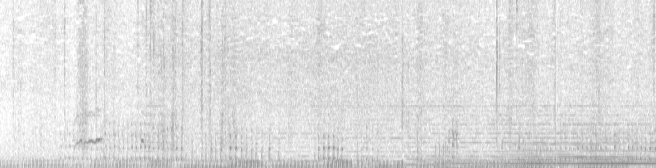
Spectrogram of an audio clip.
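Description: A cat purring low and steadily in a cartoon soundtrack, under quiet background film music, with a held note coming in near the end.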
